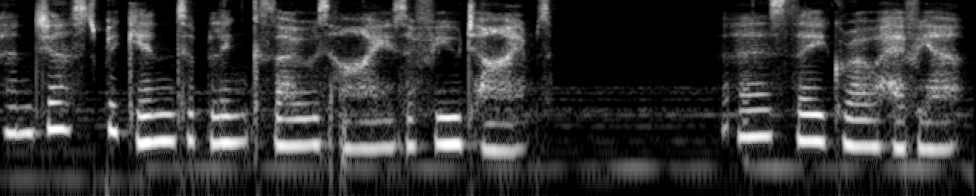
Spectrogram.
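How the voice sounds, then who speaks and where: A woman guiding a sleep meditation in a soft, breathy near-whisper, gently and with long pauses. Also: lowish voice. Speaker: meditation guide and podcast host. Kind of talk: guided sleep meditation, soothing narration. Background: meditation music.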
